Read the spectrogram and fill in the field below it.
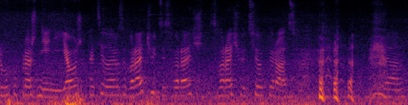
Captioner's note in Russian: смех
